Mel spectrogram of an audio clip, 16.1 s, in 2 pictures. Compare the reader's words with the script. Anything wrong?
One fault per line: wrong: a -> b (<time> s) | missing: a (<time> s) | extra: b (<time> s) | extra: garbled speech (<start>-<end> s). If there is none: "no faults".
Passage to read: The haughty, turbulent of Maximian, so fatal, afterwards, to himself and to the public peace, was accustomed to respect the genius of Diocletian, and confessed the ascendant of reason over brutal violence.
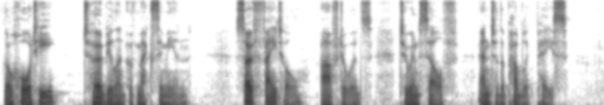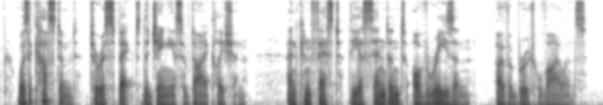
no faults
